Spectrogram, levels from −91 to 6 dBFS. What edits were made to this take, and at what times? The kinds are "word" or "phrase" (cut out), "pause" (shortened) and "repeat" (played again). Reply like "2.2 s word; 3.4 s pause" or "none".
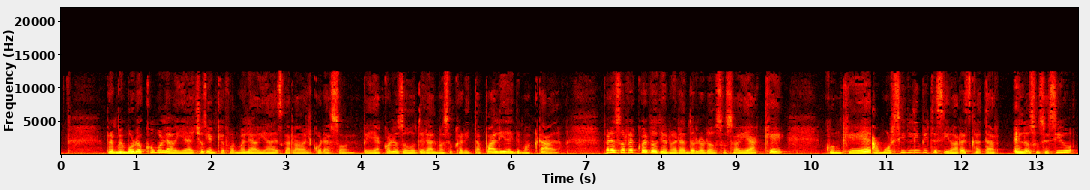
1.9 s word; 10.8 s word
